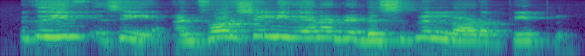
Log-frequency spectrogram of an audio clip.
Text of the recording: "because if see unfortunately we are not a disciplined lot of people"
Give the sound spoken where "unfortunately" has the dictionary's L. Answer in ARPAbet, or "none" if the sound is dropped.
L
